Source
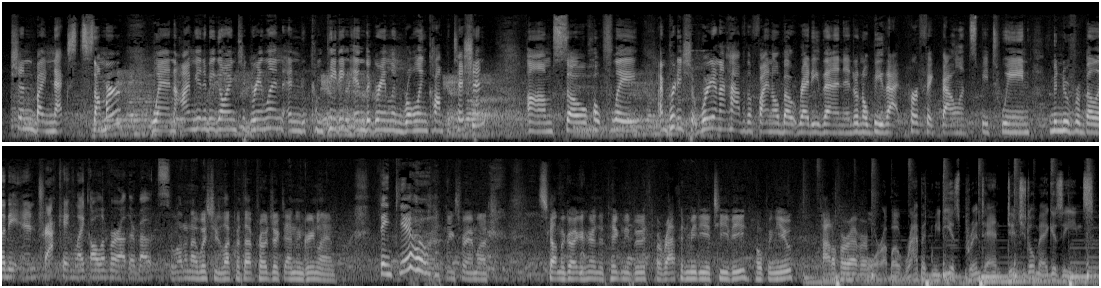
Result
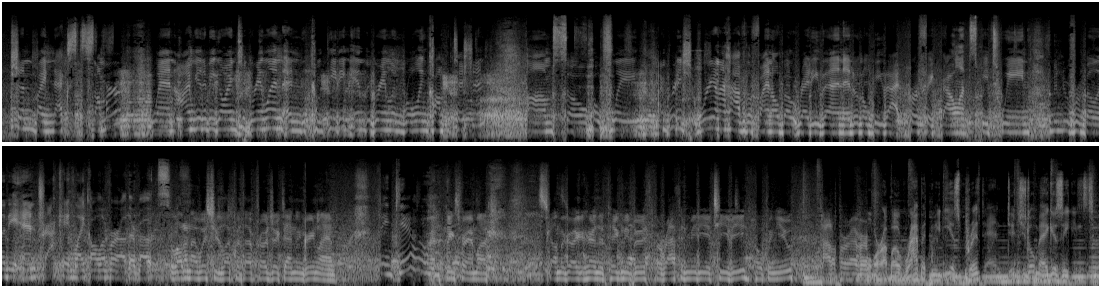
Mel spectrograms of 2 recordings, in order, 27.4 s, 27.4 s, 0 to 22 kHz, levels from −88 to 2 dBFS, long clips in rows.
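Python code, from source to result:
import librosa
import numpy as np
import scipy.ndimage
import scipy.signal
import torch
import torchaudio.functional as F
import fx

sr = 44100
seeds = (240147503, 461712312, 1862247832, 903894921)

y = scipy.signal.sosfilt(scipy.signal.butter(2, 11000.0, 'lowpass', fs=sr, output='sos'), x)
y = fx.over_compress(y, sr, threshold_db=-37.0, ratio=-1.0)
y = y + 10.0 ** (-21.0 / 20.0) * np.pad(y, (int(258 * sr / 1000.0), 0))[:len(y)]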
